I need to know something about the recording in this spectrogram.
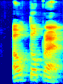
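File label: "autokrat", Malay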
